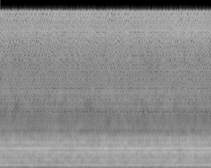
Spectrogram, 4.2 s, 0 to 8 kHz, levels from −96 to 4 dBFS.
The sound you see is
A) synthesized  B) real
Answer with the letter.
A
